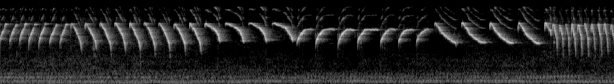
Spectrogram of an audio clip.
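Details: Canary song in a continuous run of rapid repeated tours: fast descending sweeps, then upward-curving slurred notes, and a final dense buzzy trill, all high-pitched and rhythmic.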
